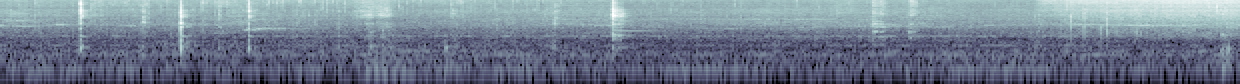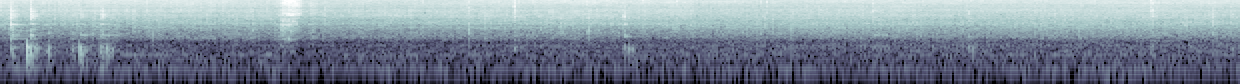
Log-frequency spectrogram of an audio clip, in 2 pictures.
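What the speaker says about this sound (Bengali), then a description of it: "তো চলো আমি এটা ভালো করে একটু ভেজে নিই" Chicken fries in a pan, with sparse clicks and light clatter at first, then a loud, dense, continuous sizzle that swells and holds steady close by.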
